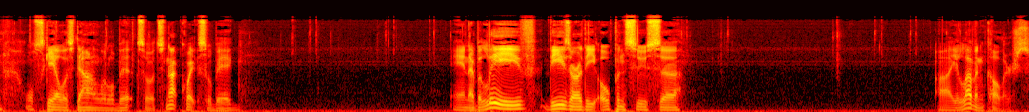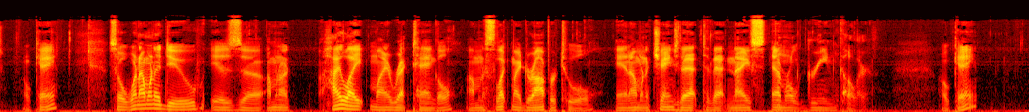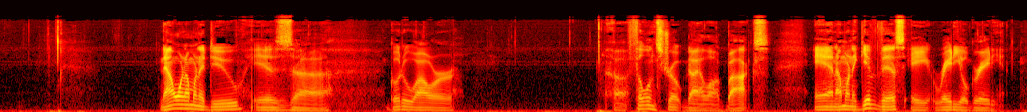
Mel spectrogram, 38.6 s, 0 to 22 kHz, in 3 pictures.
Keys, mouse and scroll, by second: 0.0-1.5 ctrl+drag, 1.5 click, 2.1-3.5 drag, 3.7 click, 4.6 click, 5.2 click, 6.4 right click, 7.3 click, 8.2 click, 8.9-10.4 ctrl+drag, 10.7 click, 11.2 click, 11.5 click, 15.7 click, 18.8 click, 19.8 click, 21.1 click, 21.4 click, 22.8 middle click, 28.4 click, 30.8 click, 33.2-35.1 drag, 37.7 click.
